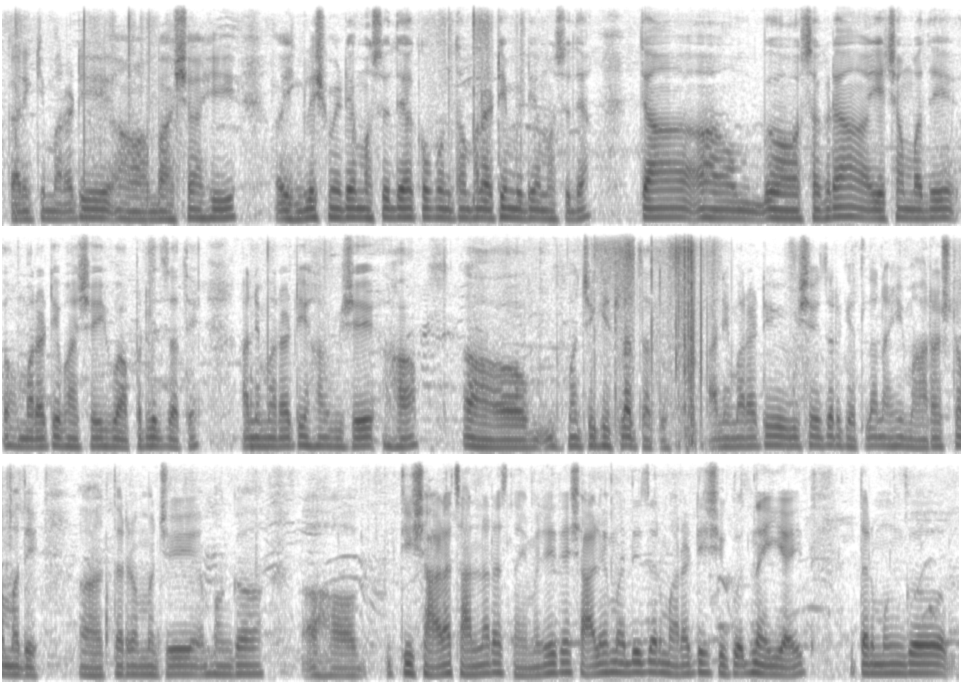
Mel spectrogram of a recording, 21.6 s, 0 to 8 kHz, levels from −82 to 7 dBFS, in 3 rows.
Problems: background sounds at intervals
